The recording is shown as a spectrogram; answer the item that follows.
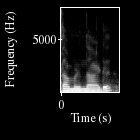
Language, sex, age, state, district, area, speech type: Malayalam, female, 18-30, Kerala, Palakkad, rural, spontaneous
